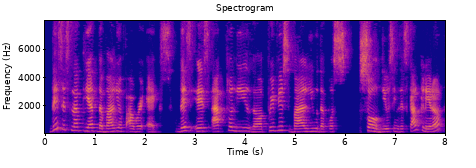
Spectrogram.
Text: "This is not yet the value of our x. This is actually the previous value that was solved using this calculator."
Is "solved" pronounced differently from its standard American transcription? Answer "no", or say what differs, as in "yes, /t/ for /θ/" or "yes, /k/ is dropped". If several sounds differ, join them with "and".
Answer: yes, /v/ is dropped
